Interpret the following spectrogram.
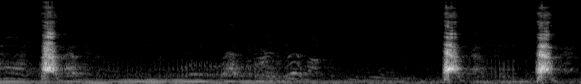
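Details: A small dog gives three short, sharp barks, one early and two close together near the end, over a low hum with soft background speech between them.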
